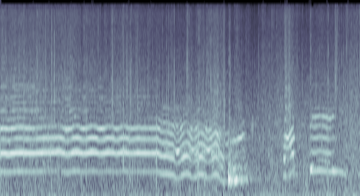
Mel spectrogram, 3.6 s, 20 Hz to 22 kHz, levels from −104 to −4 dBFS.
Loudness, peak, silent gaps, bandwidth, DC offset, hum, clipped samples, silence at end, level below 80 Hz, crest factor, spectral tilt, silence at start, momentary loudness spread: -22 LUFS; -8 dBFS; none; over 20 kHz; under 0.1%; none; under 0.1%; 0 s; -44 dBFS; 14 dB; -3 dB/octave; 0 s; 5 LU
